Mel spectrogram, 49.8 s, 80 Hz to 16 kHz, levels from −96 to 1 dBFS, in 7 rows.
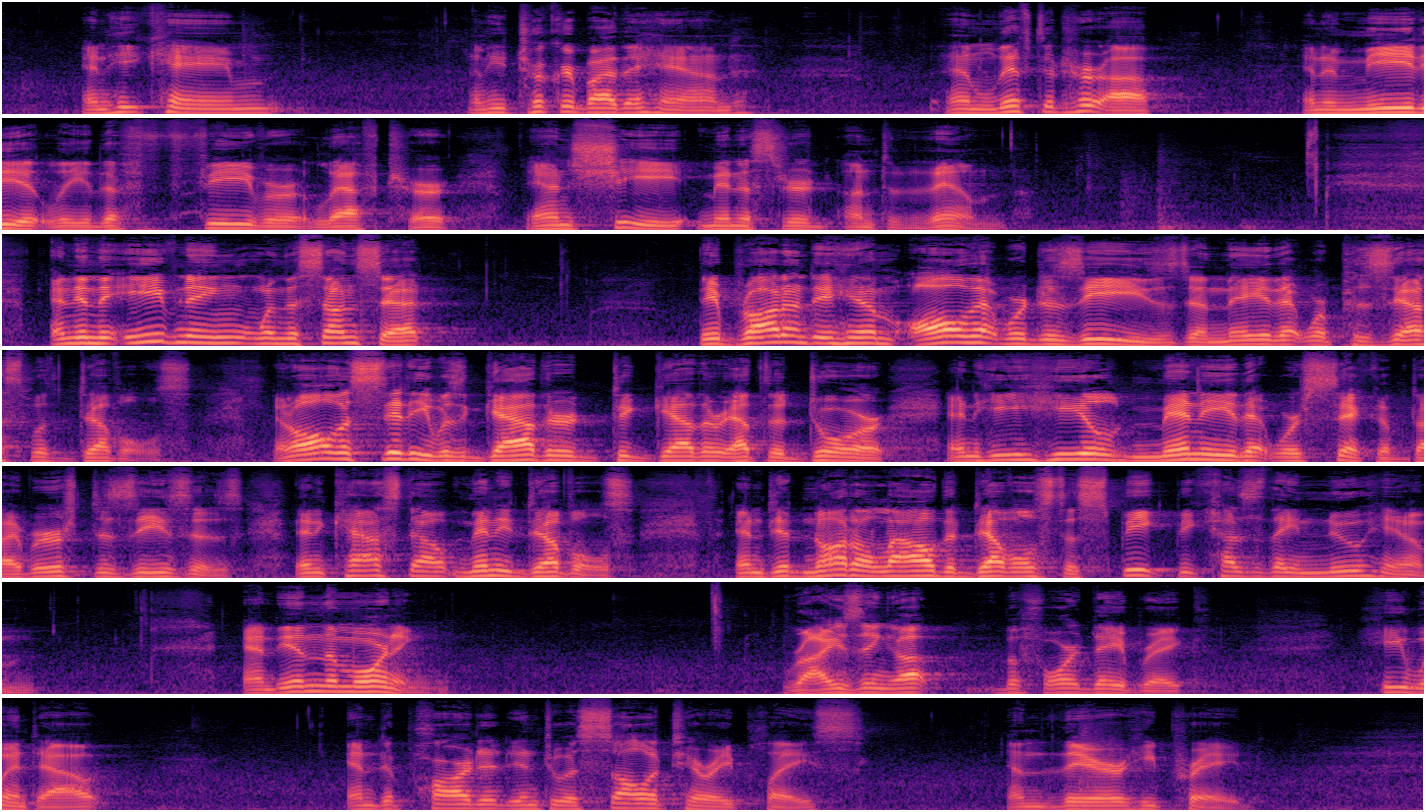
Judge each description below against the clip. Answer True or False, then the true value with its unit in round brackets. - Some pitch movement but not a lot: False (6.0 semitones)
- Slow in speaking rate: True (130 wpm)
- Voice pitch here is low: True (130 Hz)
